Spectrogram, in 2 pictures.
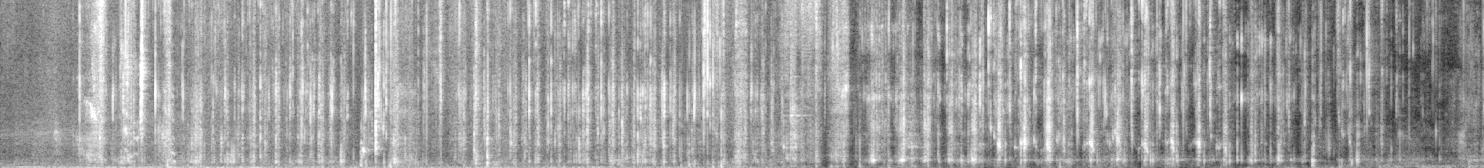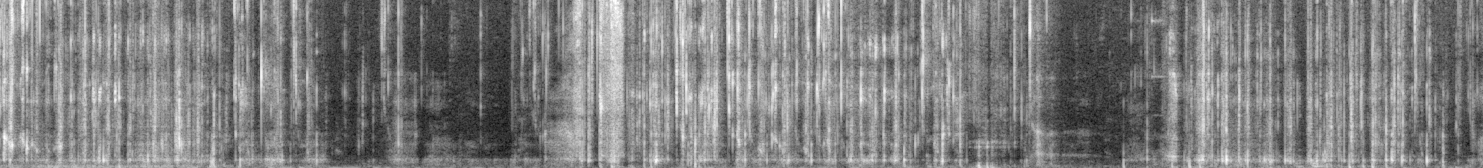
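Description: Close-miked eating: wet chewing and biting with many small irregular clicks and crunches, first on large red prawns and later on slices of raw liver. The chewing pauses briefly twice in the latter part.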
